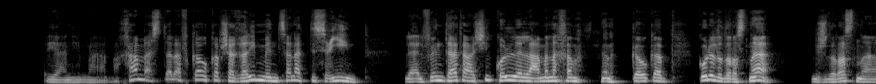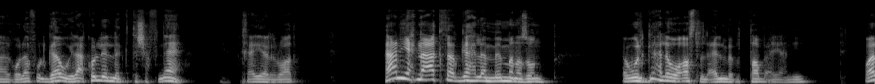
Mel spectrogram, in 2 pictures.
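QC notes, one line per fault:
Nothing stood out on listening to this speech recording.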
